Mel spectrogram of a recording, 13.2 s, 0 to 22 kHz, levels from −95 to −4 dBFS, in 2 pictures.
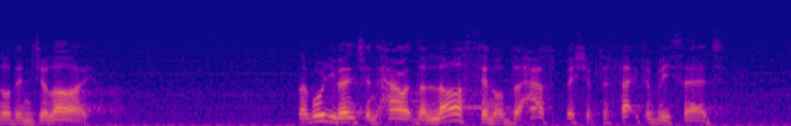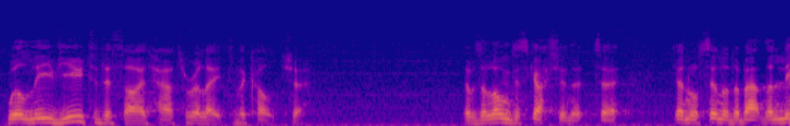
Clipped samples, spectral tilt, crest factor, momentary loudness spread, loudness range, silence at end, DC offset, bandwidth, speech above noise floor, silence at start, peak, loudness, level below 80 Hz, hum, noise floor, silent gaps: under 0.1%; -7.5 dB/octave; 18 dB; 13 LU; 5 LU; 0 s; under 0.1%; 18 kHz; 26 dB; 0 s; -26 dBFS; -44 LUFS; -72 dBFS; none; -69 dBFS; none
